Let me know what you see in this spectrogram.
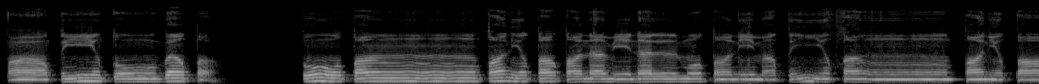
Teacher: Makhraj huruf ta adalah punggung ujung lidah mengenai pangkal gigi seri atas sambil mengenai gusinya.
